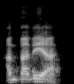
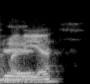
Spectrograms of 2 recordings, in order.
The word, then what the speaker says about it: Ahmadiyya: Lo pronuncié bien, Ahmadiyya. – Sí, exactamente, pronunciaste muy bien, la comunidad Ahmadía.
